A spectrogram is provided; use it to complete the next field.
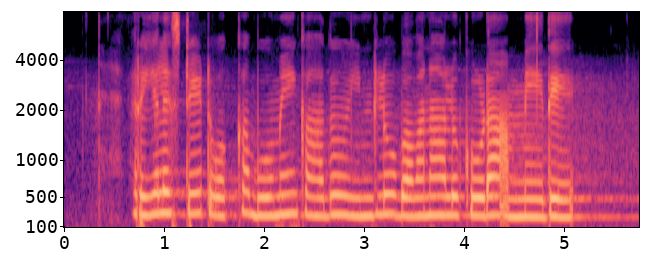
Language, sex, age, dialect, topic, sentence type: Telugu, female, 18-24, Southern, banking, statement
